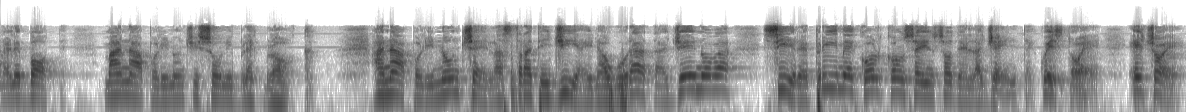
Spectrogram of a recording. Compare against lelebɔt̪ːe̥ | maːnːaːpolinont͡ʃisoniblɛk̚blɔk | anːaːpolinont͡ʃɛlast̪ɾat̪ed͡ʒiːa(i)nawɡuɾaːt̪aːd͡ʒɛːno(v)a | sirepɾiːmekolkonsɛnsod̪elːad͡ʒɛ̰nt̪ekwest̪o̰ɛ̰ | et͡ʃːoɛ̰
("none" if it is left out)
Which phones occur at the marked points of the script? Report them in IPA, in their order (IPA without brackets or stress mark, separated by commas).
i, v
